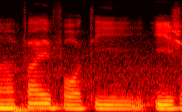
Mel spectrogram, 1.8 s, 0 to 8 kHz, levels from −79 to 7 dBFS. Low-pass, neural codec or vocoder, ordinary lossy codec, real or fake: none; none; none; real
